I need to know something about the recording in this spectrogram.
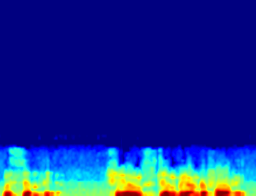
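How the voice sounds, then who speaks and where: An actor in a radio drama playing a smooth, cynical fortune hunter who talks with mocking, insolent self-possession. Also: male voice, low-pitched, normal speed, full character voice. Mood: insistent, persuasive. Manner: suave, mocking, calmly insolent. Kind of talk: 1970s radio drama acting. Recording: muffled, husky old radio broadcast.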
